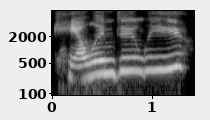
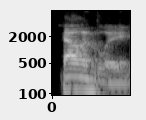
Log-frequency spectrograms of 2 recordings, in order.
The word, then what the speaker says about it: Calendly: I'm probably not gonna say it right um calenduli calendly yeah so in that it's been really great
